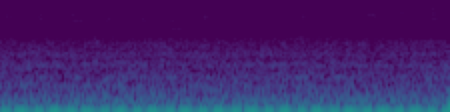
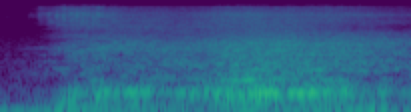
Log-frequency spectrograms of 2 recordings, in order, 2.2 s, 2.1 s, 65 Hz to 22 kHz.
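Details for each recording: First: 2000 GMC 1500 parked 4 years, rodent-chewed wiring, fuel injection cleaner added, 40 psi oil pressure: idle with steady lumpy beat about three per second, dead cylinder from a loose spark plug wire, later reconnected. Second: 2000 GMC 1500 parked 4 years, after reconnecting a loose spark plug wire: engine revs up smoothly and settles to an even note, no stumble, no longer missing, firing on all cylinders, no smoke seen.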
